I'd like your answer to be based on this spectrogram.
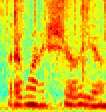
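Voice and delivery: usual speaking voice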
